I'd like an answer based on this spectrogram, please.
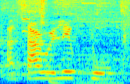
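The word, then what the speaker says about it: Asaro elepo: It is called asarelepo. You know, that's the way we pronounce it, the Yoruba people in Nigeria.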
